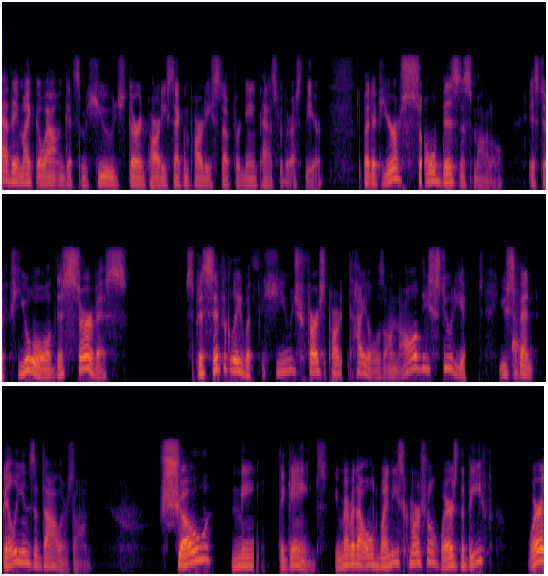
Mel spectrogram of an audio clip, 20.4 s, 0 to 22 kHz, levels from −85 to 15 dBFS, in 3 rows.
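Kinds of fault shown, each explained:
Lost AMR speech frames: damaged frames get dropped and the wideband decoder repeats its last good pitch and vocal tract settings while fading the gain, giving brief dips and warbles near 5.2 and 16.7 s, and at 11.0 s an 80 ms gap and at 12.57 s a 180 ms gap that drop to near silence.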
